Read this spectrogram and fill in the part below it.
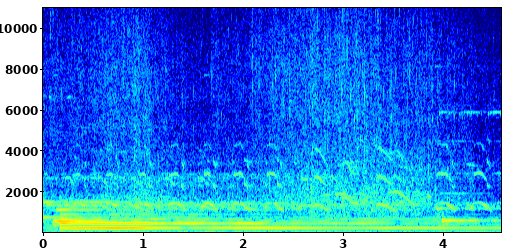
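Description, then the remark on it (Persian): Seagulls flying overhead at the seashore cry in a quick string of rising and falling calls over a loud, steady low horn drone that holds throughout, with a brief swell near the end. “هیچکی نیست، جز من ساحل و مرغای دریایی که ازم خجالت بکشن.”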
